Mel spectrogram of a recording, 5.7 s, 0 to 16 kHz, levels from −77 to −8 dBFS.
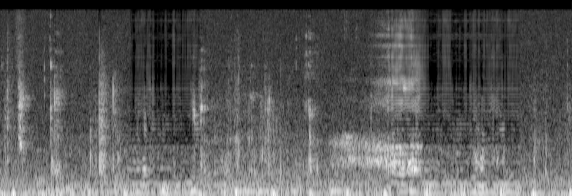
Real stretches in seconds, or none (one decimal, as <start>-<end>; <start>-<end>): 0.0-1.3; 2.0-3.9; 5.2-5.7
